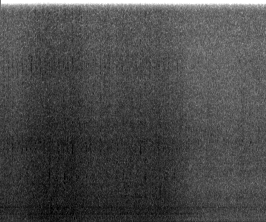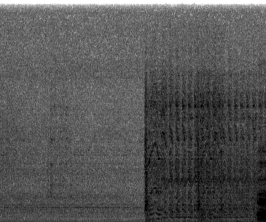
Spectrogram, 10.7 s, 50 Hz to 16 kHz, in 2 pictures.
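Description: A tractor engine in Farming Simulator 25 rumbles steadily at a low idle, with a slight change in tone partway through and no voices over it.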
